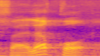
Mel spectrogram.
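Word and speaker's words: فَلَقْ: Sehingga ketika falaqo dibaca falaq. Qul auzubirabbil falaq. Nah, jangan sampai nanti seperti itu ya. Huruf qof pantulannya itu harus tebal. Falaqo.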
